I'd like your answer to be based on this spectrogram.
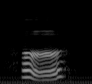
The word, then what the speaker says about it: Hur: Hur, there you go, I said it right that time.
